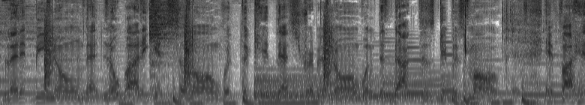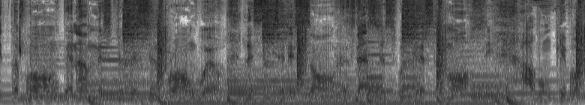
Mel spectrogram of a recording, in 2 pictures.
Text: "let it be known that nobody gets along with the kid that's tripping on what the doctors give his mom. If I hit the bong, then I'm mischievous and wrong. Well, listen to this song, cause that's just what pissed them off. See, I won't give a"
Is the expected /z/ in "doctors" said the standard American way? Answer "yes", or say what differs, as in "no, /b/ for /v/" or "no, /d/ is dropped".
yes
